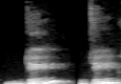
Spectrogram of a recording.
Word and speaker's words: du: Recuerden que para pronunciar la U en francés tienen que hacer la boca como si fueran a decir una U, pero el sonido que sale es el de una I, I.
